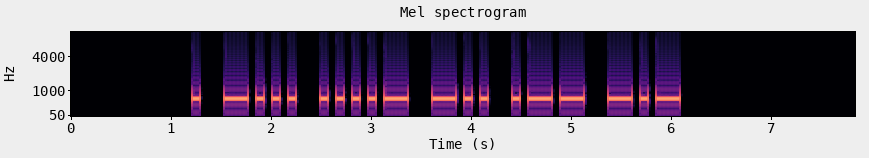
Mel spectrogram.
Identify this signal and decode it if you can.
Morse code, heard as a keyed tone, about 15 wpm, 700 Hz. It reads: EB4DWK
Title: DXCC-100 Call Signs - 6 Characters - Repeated 3x - 15wpm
